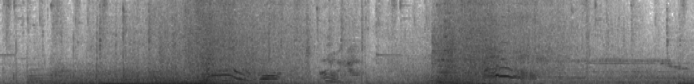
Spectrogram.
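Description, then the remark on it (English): Two cabs rush past one after another outside the Midtown Police Precinct in New York, each sending up a loud whoosh of splashing water from a big puddle, soaking a woman trying to flag down a taxi; she cries out during each drenching. “She tries to flag down a taxi but gets soaked twice by cabs driving past through a big puddle.”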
